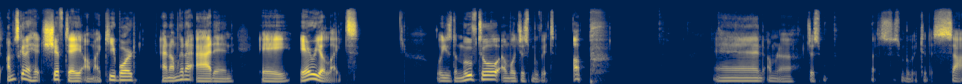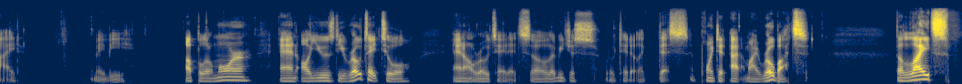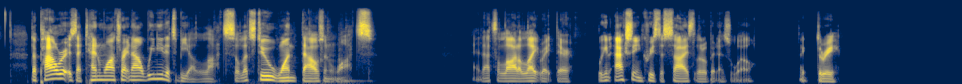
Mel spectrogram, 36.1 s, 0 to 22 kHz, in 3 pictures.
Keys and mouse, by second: 0.2 shift+middle drag, 1.4 shift+a, 7.3-8.3 drag, 8.6-9.0 shift+middle drag, 9.3-10.1 middle drag, 10.3 middle click, 10.9 middle drag, 12.0 click, 13.2 shift+middle click, 13.8 shift+middle click, 14.3 click, 15.1 shift+middle click, 15.4 middle click, 15.8 shift+drag, 16.0 shift+middle drag, 18.3 middle click, 20.0-22.3 middle drag, 26.7-29.0 middle drag, 28.0 o, 29.2 middle click, 30.2-30.6 shift+middle drag, 31.1 shift+middle drag, 31.4 middle click, 31.5 click, 31.5 right click, 32.9-34.9 right drag, 35.8 click, 35.8 right click.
